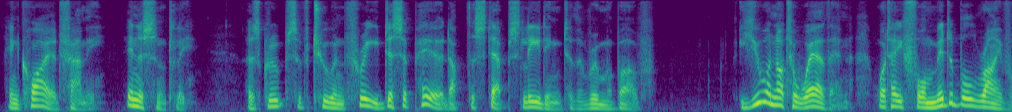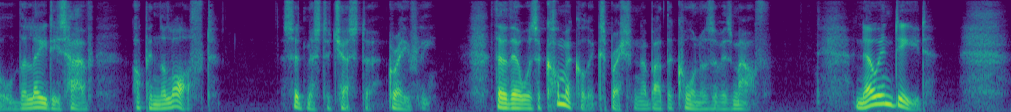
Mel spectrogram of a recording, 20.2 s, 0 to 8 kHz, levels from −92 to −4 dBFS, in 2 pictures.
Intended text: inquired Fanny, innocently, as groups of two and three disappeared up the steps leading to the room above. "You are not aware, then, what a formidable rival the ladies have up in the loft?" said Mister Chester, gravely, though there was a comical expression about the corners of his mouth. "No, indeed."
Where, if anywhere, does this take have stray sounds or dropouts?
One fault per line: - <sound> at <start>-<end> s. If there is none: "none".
none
